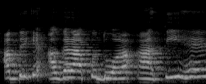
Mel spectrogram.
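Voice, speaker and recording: A woman's voice: high voice, measured pace, fairly bright tone, reverberant. A woman with a Pakistani Urdu accent giving an earnest devotional talk with step-by-step instructions, often adding little "isn't it" tags. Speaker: religious teacher.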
